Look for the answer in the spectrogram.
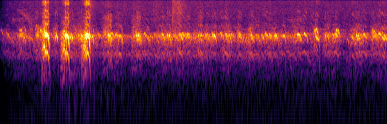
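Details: Southern carmine bee-eaters at a nesting colony in a riverbank, a constant chatter of rolling, burry chirps with three loud, sharp calls close by near the start and a dense chorus of many birds behind.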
